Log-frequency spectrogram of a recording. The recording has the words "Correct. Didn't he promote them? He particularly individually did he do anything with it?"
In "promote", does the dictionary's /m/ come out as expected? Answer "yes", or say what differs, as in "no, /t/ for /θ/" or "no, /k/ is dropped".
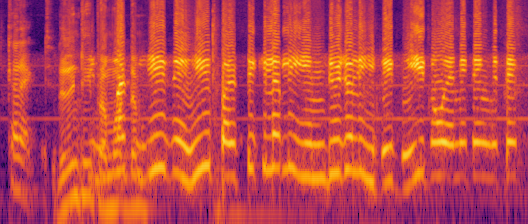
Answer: no, /m/ is dropped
